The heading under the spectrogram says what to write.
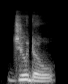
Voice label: "judo", Indian

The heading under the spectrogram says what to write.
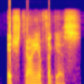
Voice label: "ichthyophagous", American

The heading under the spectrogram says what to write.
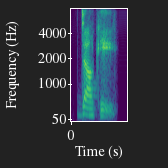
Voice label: "darky", Indian

